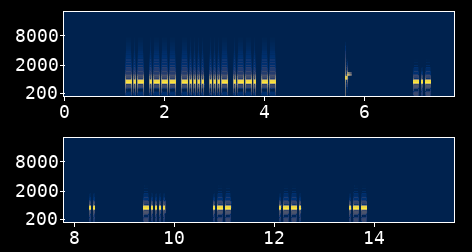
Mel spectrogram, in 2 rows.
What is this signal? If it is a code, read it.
Morse code, heard as a keyed tone, about 30 wpm, spaced as for 13 wpm, 700 Hz. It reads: KJ6VPM KI6WPW
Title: USA Call Signs - 6 Characters - 8x Character Spacing - 30wpm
